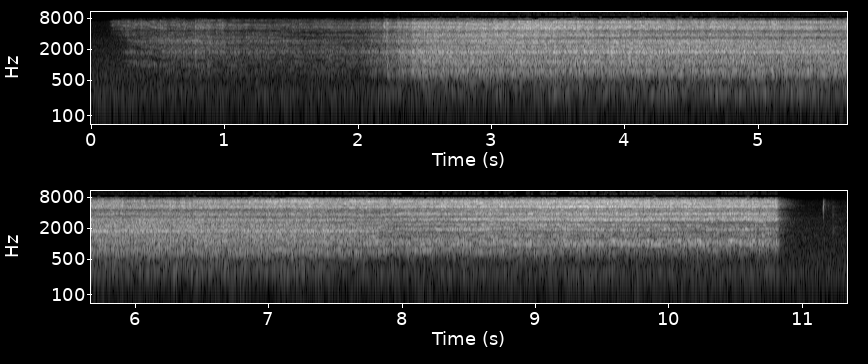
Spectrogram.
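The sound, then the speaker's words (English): A faulty car engine growls before being repaired: a quieter rumble builds into a loud, harsh, buzzing drone that holds steady for several seconds, then cuts off abruptly. No one speaks. “Are you trying to growl at me like a bear? And you're just like, no, that's what my engine's doing.”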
